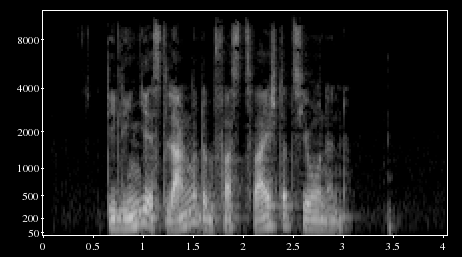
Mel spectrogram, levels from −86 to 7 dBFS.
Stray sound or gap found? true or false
false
